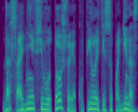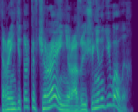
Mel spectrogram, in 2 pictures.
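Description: A hearty young baronet back from abroad, as a man puts him on, pitched up above the reader's own voice and spoken loudly. He is forthright and exclaiming, in a husky, lively voice. The recording is dry and close, as in a spoken storybook. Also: a little fast, dry recording.

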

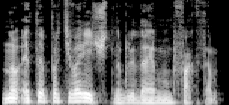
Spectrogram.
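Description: Deep-voiced guy reading an audiobook, measured and dry, close dead-quiet sound. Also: animated, no room sound. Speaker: audiobook narrator. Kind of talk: scripted narration.

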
